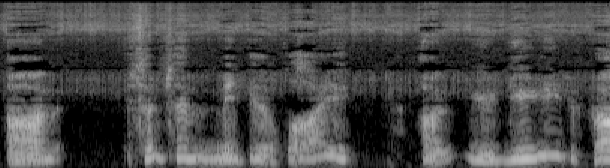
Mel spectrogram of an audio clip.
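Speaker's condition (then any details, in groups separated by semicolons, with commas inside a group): Cerebral palsy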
